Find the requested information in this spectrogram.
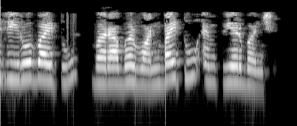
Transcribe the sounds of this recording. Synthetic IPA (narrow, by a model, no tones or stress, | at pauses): ziɾobaiʈu | bəɾabəɾʋənbaiʈuɛ̃mpiəɾbənʃe̥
